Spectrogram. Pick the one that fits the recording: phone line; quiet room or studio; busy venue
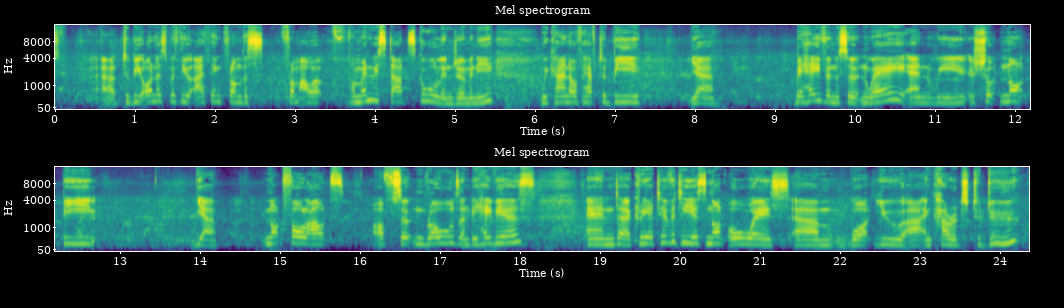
busy venue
